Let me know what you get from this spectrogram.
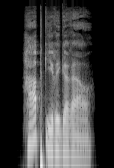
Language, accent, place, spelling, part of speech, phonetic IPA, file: German, Germany, Berlin, habgierigerer, adjective, [ˈhaːpˌɡiːʁɪɡəʁɐ], De-habgierigerer.ogg
- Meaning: inflection of habgierig: 1. strong/mixed nominative masculine singular comparative degree 2. strong genitive/dative feminine singular comparative degree 3. strong genitive plural comparative degree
